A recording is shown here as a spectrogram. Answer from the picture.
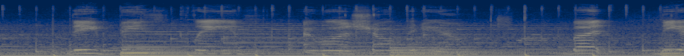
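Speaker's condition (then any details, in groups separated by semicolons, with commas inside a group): Friedreich's ataxia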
